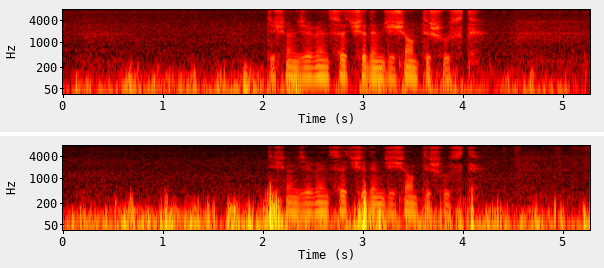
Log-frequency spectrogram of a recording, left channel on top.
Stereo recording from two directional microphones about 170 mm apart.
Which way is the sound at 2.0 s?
Centre (ahead or behind).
